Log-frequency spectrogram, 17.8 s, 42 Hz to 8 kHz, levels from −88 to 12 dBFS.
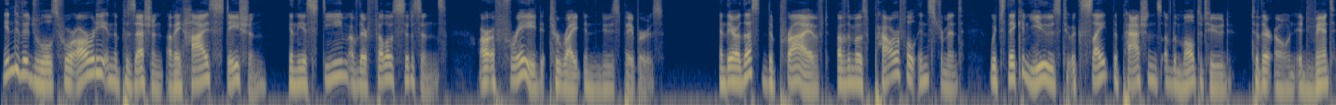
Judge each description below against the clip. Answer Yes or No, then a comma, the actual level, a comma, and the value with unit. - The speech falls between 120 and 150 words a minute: No, average, 170 wpm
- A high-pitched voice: No, low, 130 Hz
